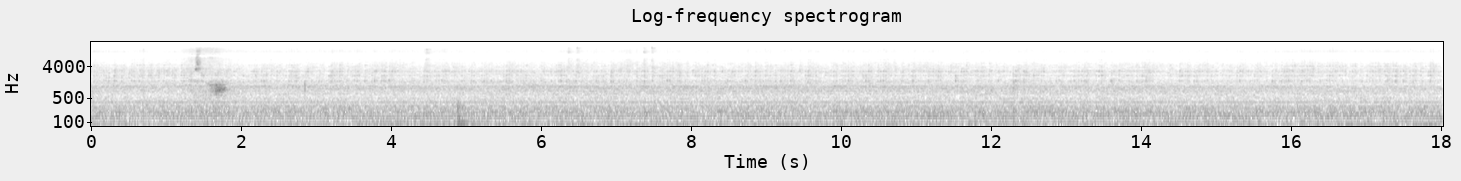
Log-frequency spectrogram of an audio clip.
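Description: Steady low background rumble with a faint hum, with a single short click about five seconds in.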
